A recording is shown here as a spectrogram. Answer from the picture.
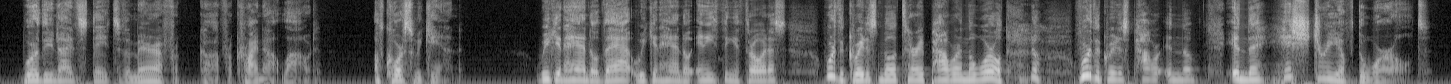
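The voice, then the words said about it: Impression of the president, boastful. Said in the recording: “I get to impersonate the president ... he said it with a lot of hubris”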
